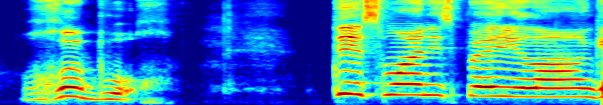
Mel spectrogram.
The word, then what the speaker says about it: rebours: À rebours, you need to write everything down, le compte à rebours, and of course, as usual, you don't pronounce the S. Le compte à rebours, the countdown.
